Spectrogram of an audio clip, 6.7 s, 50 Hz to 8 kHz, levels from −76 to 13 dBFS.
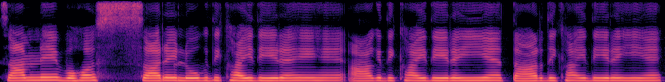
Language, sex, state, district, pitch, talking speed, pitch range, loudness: Hindi, female, Bihar, Jahanabad, 245 Hz, 180 wpm, 245-250 Hz, -14 LUFS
